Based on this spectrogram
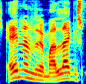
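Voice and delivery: ordinary delivery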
